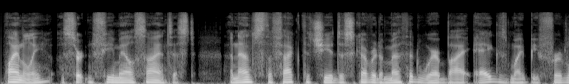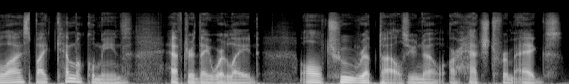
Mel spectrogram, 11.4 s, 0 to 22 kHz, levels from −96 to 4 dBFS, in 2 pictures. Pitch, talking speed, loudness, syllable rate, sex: 90 Hz, 180 wpm, -22 LUFS, 6.0 syllables/s, male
